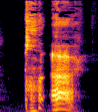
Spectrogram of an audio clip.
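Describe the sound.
Throat clearing from someone with something caught in the throat: two harsh, raspy bursts in quick succession, the second louder and longer, with no talk.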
